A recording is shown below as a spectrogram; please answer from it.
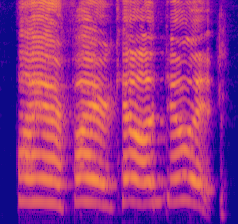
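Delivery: very high, shrill, egging-on, urging shout. Acting out the players urging Callan on: imitating players shouting. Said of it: "here's you all shouting".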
